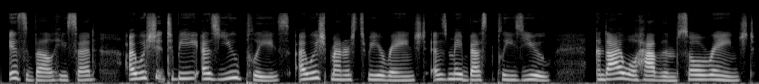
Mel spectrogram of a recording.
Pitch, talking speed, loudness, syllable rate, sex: 220 Hz, 230 wpm, -21 LUFS, 5.7 syllables/s, female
